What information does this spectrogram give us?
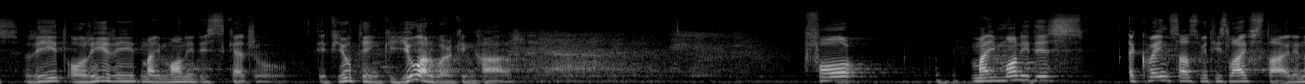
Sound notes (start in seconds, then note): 5.1 laughter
